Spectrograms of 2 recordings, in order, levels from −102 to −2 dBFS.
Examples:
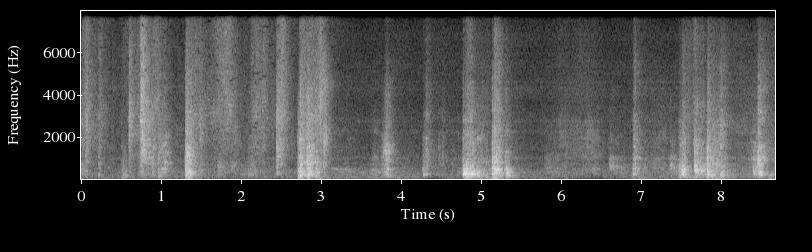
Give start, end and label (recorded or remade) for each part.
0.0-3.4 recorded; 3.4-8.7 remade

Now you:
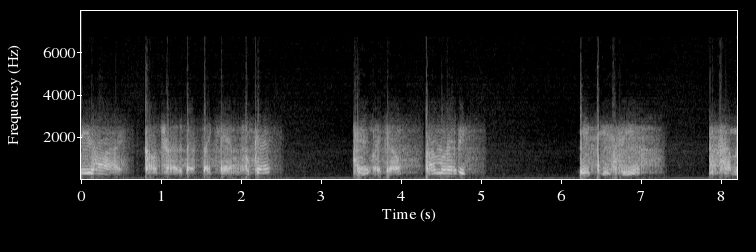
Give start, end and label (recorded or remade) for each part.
0.0-7.4 remade; 7.4-8.2 recorded

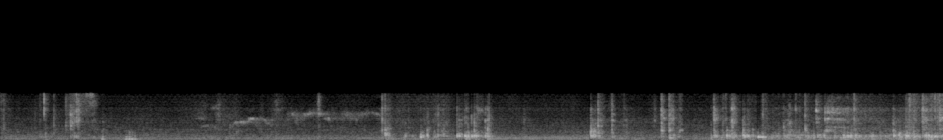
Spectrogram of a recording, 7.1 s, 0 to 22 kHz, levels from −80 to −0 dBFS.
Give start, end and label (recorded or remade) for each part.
0.0-7.1 remade

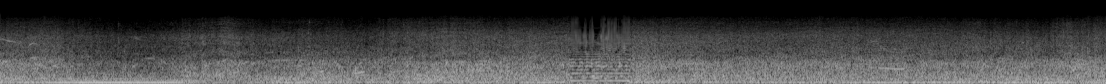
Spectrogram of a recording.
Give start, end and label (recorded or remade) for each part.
0.0-5.7 recorded; 5.7-6.3 remade; 6.3-11.1 recorded

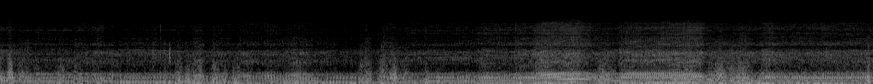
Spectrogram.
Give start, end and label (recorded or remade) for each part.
0.0-7.1 recorded; 7.1-7.9 remade; 7.9-8.7 recorded

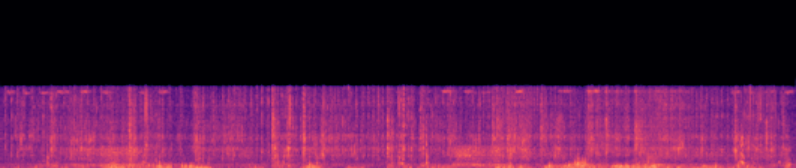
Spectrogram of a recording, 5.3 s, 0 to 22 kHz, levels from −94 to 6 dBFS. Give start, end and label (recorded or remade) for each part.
0.0-4.0 recorded; 4.0-4.6 remade; 4.6-5.3 recorded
